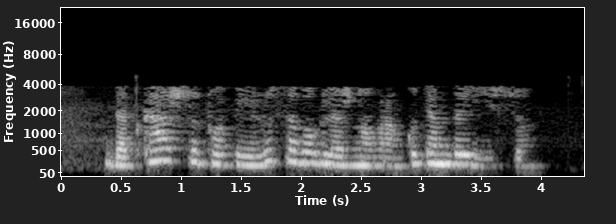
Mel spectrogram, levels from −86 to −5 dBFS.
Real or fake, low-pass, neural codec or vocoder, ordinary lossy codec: real; 7.2 kHz; none; AAC, 16 kbps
